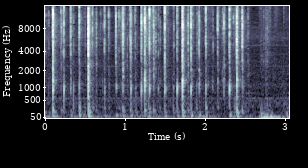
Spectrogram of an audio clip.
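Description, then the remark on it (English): Rapid, uneven clacking of keys on a loud, clicky computer keyboard, typed normally without stomping, sharp bright taps in quick irregular bursts, fairly loud, with a low rumble as the typing stops at the end. “This is how I type, okay?”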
